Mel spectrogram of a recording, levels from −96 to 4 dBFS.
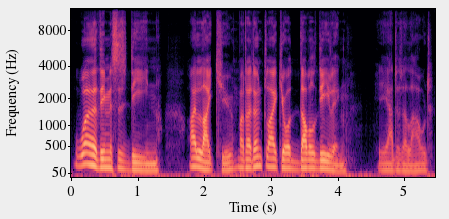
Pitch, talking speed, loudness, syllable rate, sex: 115 Hz, 175 wpm, -18 LUFS, 4.7 syllables/s, male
